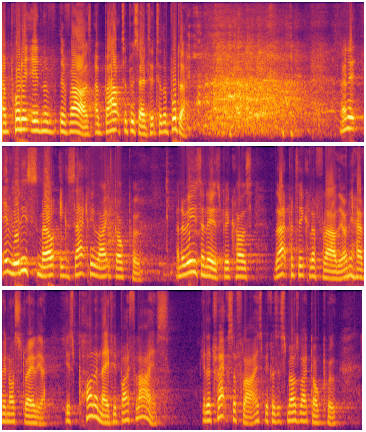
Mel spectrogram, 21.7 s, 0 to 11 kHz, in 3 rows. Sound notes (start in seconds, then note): 3.6 laughter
